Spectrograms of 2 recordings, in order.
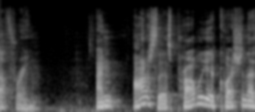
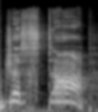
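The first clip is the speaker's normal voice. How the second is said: high, strained mock yell; mock scream; 12 semitones higher than usual. Man screaming at a storm to stop, acted high yell. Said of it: "You ever scream at a storm".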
